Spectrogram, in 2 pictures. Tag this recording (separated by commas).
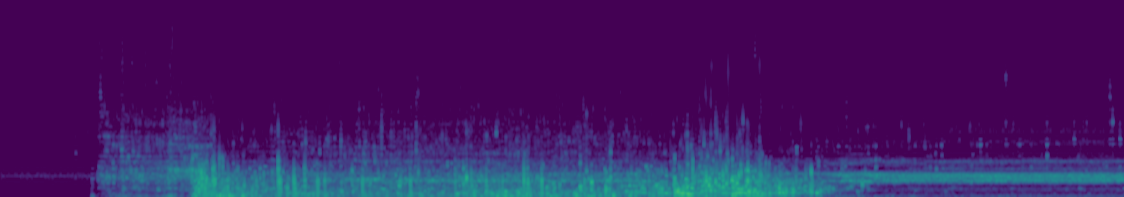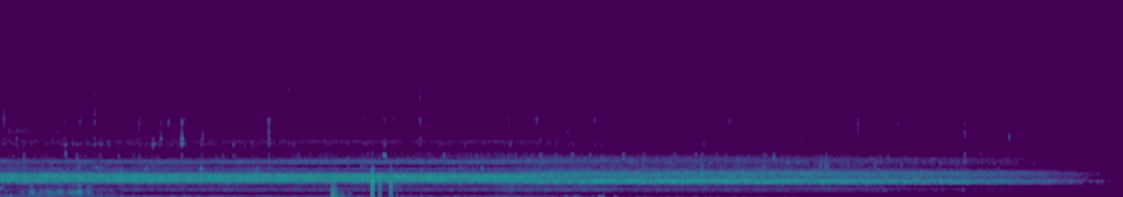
Domestic sounds, Toilet flush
